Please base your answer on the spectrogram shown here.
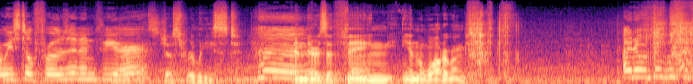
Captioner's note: slithering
